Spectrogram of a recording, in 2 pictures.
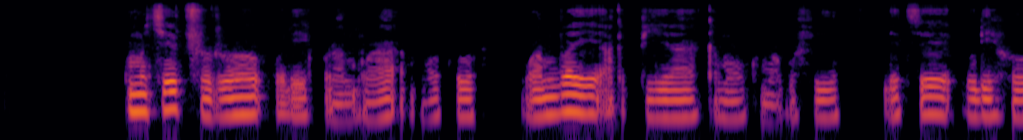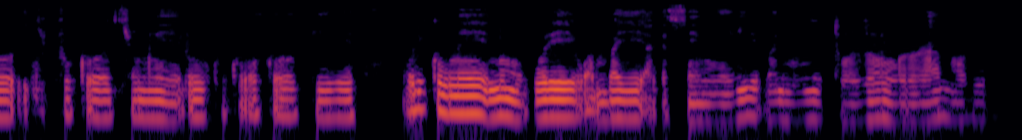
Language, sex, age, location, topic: Kinyarwanda, male, 18-24, Kigali, health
